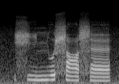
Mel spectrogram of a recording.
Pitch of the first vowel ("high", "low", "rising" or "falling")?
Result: low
